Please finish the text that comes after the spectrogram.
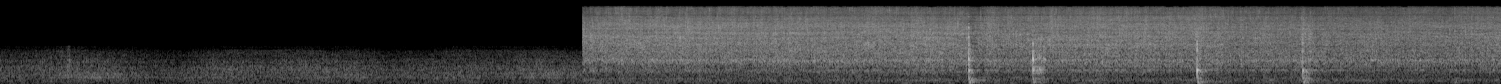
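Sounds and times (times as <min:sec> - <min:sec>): meat sizzling in a frying pan: 0:05.8 - 0:15.0
spoon knocking against pan: 0:09.6 - 0:13.6.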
